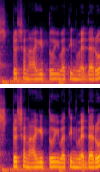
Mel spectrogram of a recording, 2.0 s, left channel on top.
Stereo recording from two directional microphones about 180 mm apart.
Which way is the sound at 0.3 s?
30° right (ahead or behind).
